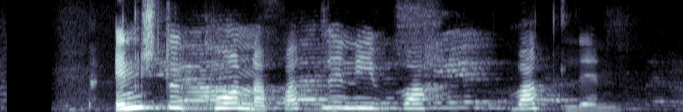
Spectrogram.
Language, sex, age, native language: Icelandic, male, 6, Icelandic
